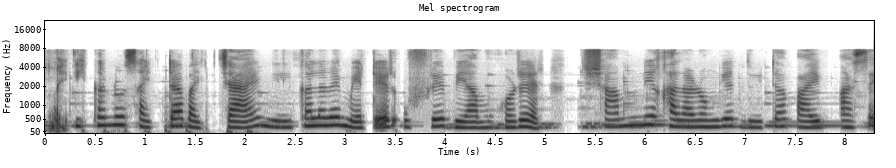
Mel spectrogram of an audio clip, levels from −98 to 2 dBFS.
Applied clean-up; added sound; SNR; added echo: neural mask model RNNoise.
